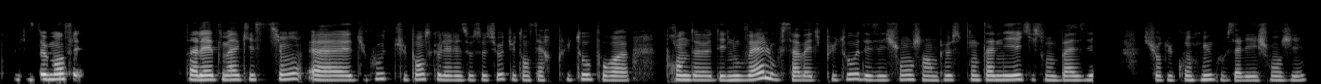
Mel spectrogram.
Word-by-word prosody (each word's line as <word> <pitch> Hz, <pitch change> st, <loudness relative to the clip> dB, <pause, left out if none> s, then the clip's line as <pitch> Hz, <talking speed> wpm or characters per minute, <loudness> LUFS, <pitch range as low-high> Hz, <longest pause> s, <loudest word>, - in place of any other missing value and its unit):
justement 230 Hz, +2 st, +6 dB
c'est 440 Hz, -, -3 dB, 1.0 s
ça 220 Hz, -, +5 dB
allait 210 Hz, 0 st, +8 dB
être 215 Hz, +1 st, -1 dB
ma 215 Hz, 0 st, +4 dB
question. 225 Hz, +3 st, -1 dB
Heu, 200 Hz, -1 st, +4 dB
du 205 Hz, +1 st, -15 dB
coup, 255 Hz, +4 st, -4 dB
tu 245 Hz, -3 st, -12 dB
penses 230 Hz, +3 st, -1 dB
que -, -, -5 dB
les 205 Hz, -1 st, +2 dB
réseaux 200 Hz, +1 st, -3 dB
sociaux, 210 Hz, +3 st, -3 dB
tu 225 Hz, -3 st, -9 dB
t'en 200 Hz, 0 st, -4 dB
sers 200 Hz, 0 st, -7 dB
plutôt 230 Hz, +1 st, -2 dB
pour, 205 Hz, -3 st, -2 dB
heu, 190 Hz, -1 st, +1 dB, 0.3 s
prendre, 210 Hz, -2 st, +2 dB
heu, 195 Hz, 0 st, 0 dB
des 200 Hz, 0 st, -2 dB
nouvelles 210 Hz, +8 st, +4 dB
ou 225 Hz, -, -5 dB
ça 195 Hz, -1 st, -2 dB
va 195 Hz, -, -3 dB
être 195 Hz, 0 st, -7 dB
plutôt 240 Hz, +3 st, -2 dB
des 205 Hz, -3 st, -1 dB
échanges 215 Hz, +2 st, -3 dB
un 195 Hz, -1 st, -3 dB
peu 210 Hz, +2 st, -3 dB
spontanés 210 Hz, +1 st, +1 dB
qui 220 Hz, 0 st, -13 dB
sont 205 Hz, -1 st, -4 dB
basés 195 Hz, +1 st, -1 dB, 0.5 s
sur 200 Hz, -, -5 dB
du 200 Hz, 0 st, -8 dB
contenu 210 Hz, +2 st, -1 dB
que 215 Hz, -, -12 dB
vous 190 Hz, -1 st, -6 dB
allez 185 Hz, 0 st, -1 dB
échanger? 195 Hz, +1 st, -5 dB
210 Hz, 210 wpm, -24 LUFS, 200-220 Hz, 1.0 s, allait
